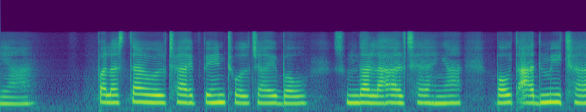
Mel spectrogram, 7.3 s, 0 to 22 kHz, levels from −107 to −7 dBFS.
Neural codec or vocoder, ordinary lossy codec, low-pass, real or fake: codec, 16 kHz, about 1 kbps, DyCAST, with the encoder's durations; none; none; fake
